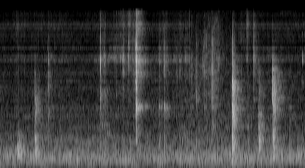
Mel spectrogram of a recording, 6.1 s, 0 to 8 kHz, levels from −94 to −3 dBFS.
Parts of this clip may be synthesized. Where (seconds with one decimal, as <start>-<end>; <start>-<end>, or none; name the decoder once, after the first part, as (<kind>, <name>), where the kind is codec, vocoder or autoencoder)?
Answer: 0.0-3.8 (codec, SNAC); 4.7-6.1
